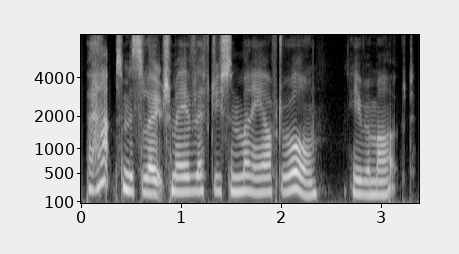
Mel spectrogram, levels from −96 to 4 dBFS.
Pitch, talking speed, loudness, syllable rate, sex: 220 Hz, 230 wpm, -18 LUFS, 6.1 syllables/s, female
